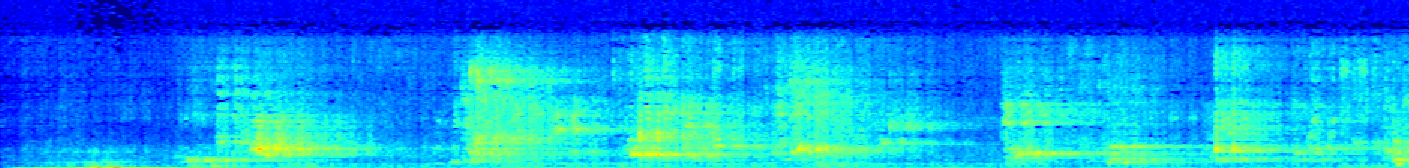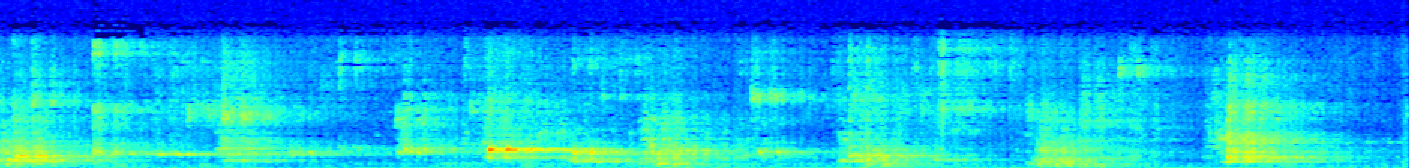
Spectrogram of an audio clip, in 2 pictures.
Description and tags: Fingers of death swirl water in a glass bowl in the sink of horrors.
splash, fake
